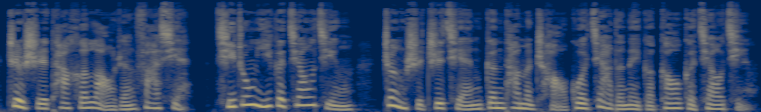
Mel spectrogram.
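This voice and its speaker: A woman narrating a scripted story in an expressive storytelling manner. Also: fairly low pitch, moderate pace, few pauses, no room sound, clean studio sound.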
